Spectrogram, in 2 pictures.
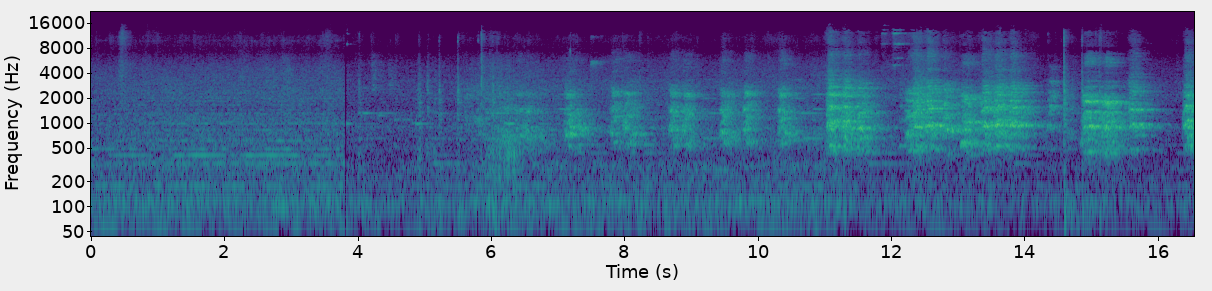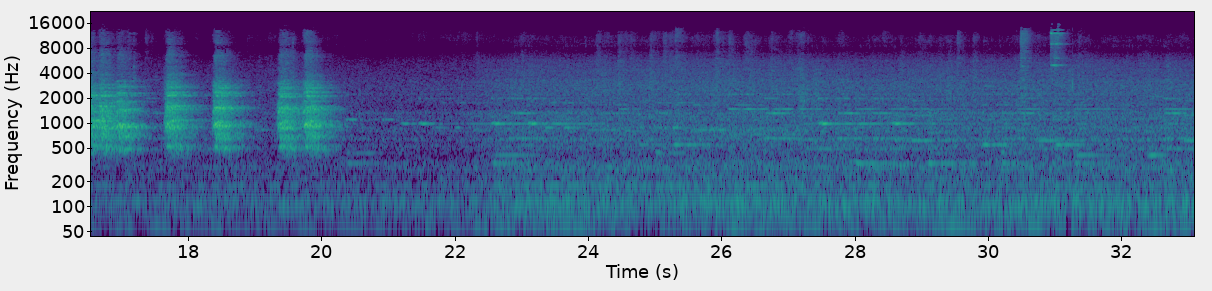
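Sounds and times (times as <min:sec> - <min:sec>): dog barking: 0:06.4 - 0:20.3.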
